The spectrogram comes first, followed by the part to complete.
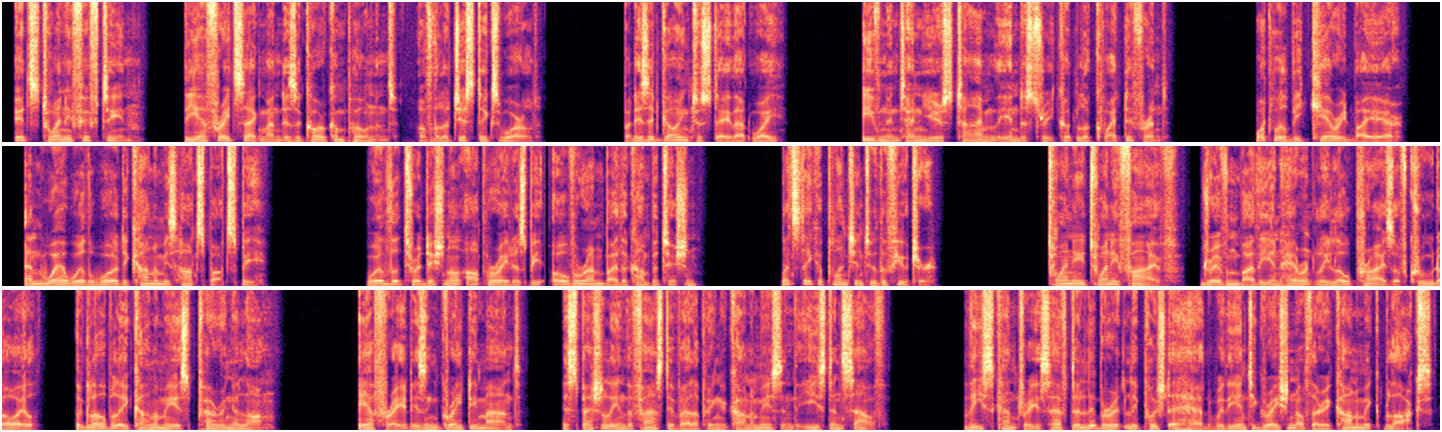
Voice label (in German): aircargo englisch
